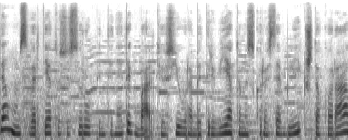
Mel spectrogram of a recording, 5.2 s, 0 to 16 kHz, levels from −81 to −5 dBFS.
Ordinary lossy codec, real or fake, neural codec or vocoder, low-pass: AAC, 48 kbps; real; none; 14.4 kHz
